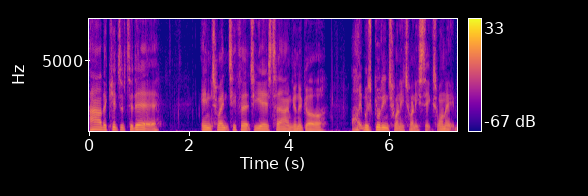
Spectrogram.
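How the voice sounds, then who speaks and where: Speaking with a Yorkshire accent, a man uses a medium pitch and ordinary pitch variation at a moderate pace, captured in a very clean recording with a silent background. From northern England, York. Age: 40s. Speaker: vlogger. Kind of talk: casual vlog monologue while walking. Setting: outdoors, walking in fields.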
